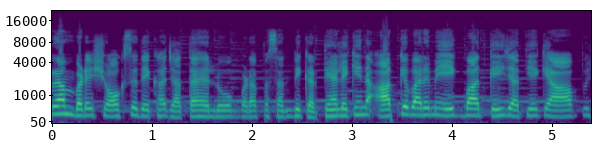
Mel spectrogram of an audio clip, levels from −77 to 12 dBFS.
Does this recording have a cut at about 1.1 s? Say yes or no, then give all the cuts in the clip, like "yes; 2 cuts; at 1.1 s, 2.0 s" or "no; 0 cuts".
yes; 1 cut; at 1.1 s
